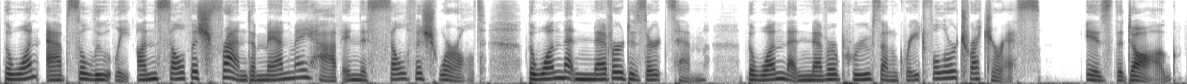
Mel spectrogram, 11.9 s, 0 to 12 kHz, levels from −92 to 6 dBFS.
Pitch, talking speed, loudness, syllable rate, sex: 195 Hz, 150 wpm, -19 LUFS, 4.7 syllables/s, female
